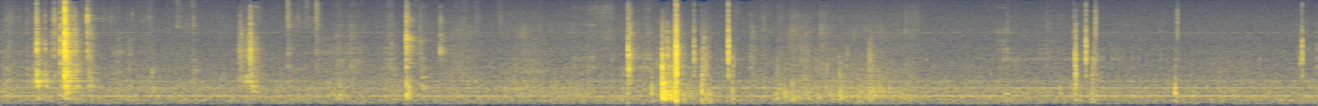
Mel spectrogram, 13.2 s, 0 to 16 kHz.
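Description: Scattered clicks and knocks from handling fabric and parts at a Kenmore 158.1040 sewing machine, the loudest cluster about six and a half seconds in, over a steady low hum.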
